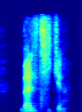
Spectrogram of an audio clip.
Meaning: Baltic
- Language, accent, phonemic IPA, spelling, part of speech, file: French, France, /bal.tik/, baltique, adjective, LL-Q150 (fra)-baltique.wav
